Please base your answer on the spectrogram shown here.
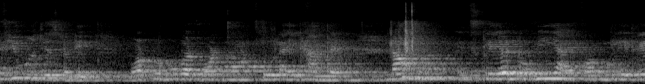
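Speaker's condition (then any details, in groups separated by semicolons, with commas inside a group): No condition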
